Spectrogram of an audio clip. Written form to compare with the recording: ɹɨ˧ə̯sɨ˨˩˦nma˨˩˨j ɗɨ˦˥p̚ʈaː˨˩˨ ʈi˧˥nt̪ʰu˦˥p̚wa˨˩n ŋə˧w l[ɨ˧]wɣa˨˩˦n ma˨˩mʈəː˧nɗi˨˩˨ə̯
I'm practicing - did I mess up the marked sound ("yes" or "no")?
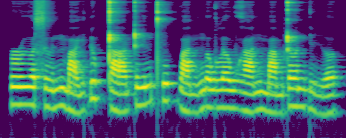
yes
